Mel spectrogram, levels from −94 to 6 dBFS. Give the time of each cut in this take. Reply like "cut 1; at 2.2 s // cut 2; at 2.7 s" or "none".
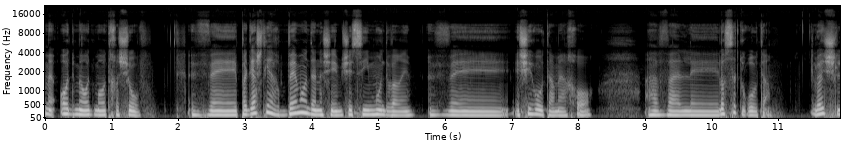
cut 1; at 2.1 s // cut 2; at 5.6 s // cut 3; at 10.1 s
